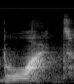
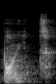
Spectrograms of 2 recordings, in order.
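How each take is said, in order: First: Boîte said bwat, oi as wa; French pronunciation. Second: Put-on boîte said like English boyt; wrong English reading. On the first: Teacher corrects pupils, proper French Boîte. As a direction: give Boîte the French wa sound. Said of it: "You've got to French it up". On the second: Teacher shows pupils' common mistake, anglicised boîte. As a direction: mispronounce boîte with an oy sound. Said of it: "common errors that you might make". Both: Shown as a demonstration.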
